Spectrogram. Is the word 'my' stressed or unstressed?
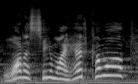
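unstressed. The word 'my' is not stressed.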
